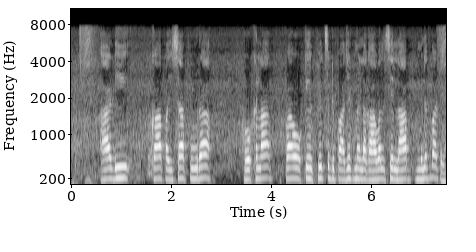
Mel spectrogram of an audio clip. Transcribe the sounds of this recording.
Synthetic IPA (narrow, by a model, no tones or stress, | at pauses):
aːɾɖi | kapəɪsapuːɾa | hoːkʰla | pəokepʰɪksɖɪpaːd͡ʒɪʈmẽlɐɡaːʋəlselaːbʱmɪlət̪̚baːʈeː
